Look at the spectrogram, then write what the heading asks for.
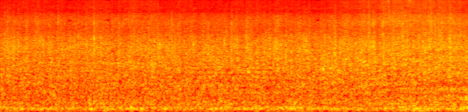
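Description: Steady heavy rain and rushing floodwater, an even wash of noise with a constant low rumble underneath.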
